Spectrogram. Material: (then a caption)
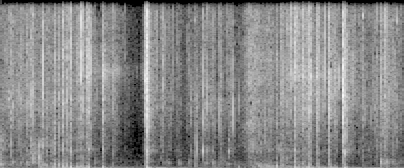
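Soap. A solid rectangular bar of dry green soap is held in one hand and shaved and scraped with a metal utility-knife blade, the shavings piling up below. Soft, crinkly scraping runs throughout, low and muffled, broken by a few sharp crisp cuts that snap out with bright edges, the loudest near the middle and toward the end.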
